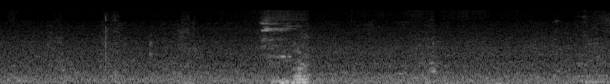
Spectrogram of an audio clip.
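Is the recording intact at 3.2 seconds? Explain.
Yes, the audio is intact at 3.2 seconds, with no fault present at that moment.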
